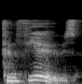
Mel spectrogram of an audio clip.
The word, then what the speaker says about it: confuse: listener we can confuse yes confuse stress on the second syllable they don't confuse their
